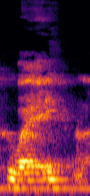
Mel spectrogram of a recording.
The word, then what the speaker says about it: Huawei: are going against them um with respect to huawei was the correct way to pronounce the company but a lot of them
